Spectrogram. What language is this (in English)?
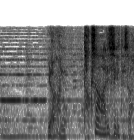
Japanese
